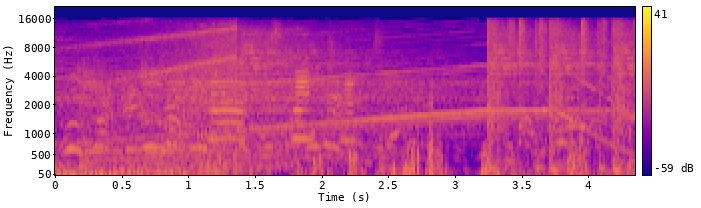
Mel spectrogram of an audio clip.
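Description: Soundtrack music with a long siren-like tone that rises slowly in pitch and drops away near the end, mixed with voices and short chirping sounds.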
